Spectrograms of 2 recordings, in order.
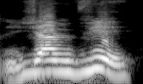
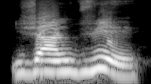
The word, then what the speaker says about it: janvier: In French, it is being pronounced as janvier. Janvier.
